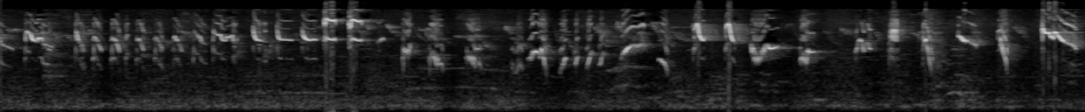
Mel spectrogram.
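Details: Vigorous Oriental white-eye song full of fill-in phrases, used as a lure to provoke singing: quick series of crisp high chirps, then separate loud, sharply slurred whistled notes spaced about half a second apart.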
